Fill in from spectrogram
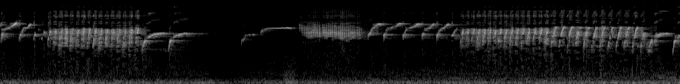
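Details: Young canary practising ngeriwik song, played as tutor song for shama and magpie robin birds: buzzy high trills broken by quick slurred whistles, a short pause, then more rolling trills at roughly two to three notes a second.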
